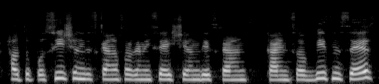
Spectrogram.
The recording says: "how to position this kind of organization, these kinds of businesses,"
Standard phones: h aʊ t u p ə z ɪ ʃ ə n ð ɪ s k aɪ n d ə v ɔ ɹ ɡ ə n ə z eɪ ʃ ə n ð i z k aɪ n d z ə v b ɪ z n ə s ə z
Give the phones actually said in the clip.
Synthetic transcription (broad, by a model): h aʊ t u p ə s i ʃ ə n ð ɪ s k aɪ n d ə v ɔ ɹ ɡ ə n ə s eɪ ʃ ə n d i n k aɪ n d s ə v b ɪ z n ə s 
